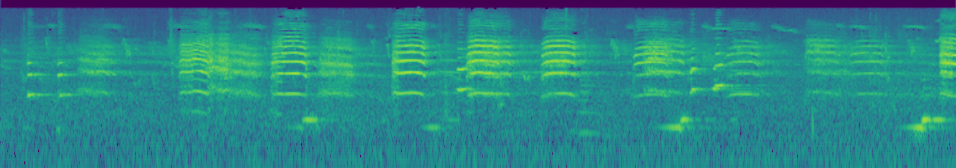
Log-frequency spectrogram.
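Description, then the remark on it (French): A flock of cockatoos, parrots and parakeets screeches and squawks in a steady series of harsh, overlapping calls, loud, with brief pauses between bursts and no voices. “Au mois de septembre, les cacatoès, perroquets et perruches s'envolent vers l'est.”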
